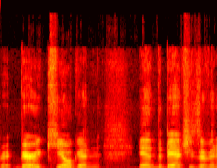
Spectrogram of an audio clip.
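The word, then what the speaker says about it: Keoghan: in the Fable men's uh Barry co uh kilgan I keep mispronouncing it Barry Keogan and the Banshees of an ashiron and Ki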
